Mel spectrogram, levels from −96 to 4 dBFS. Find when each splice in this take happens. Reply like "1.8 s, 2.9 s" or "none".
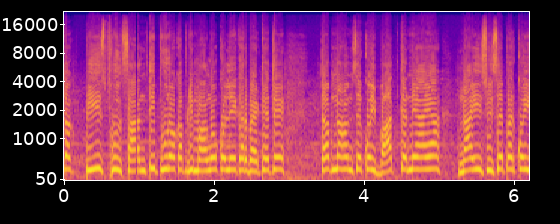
none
